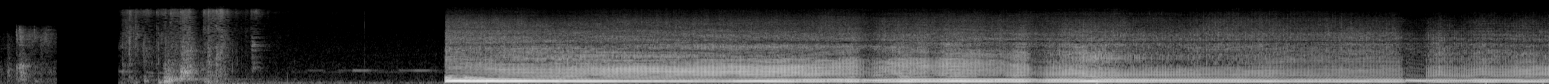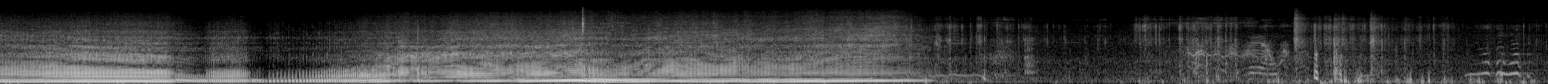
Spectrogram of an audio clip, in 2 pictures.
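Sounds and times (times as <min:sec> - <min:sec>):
quad bike engine revving: 0:04.4 - 0:25.7.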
